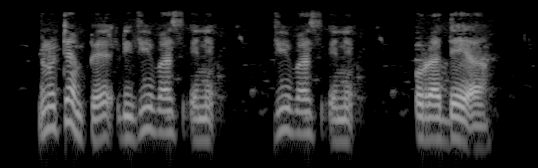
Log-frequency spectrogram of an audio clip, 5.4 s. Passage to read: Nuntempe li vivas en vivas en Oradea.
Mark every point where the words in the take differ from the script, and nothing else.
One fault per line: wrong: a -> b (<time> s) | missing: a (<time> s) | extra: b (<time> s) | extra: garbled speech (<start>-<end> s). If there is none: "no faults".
no faults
